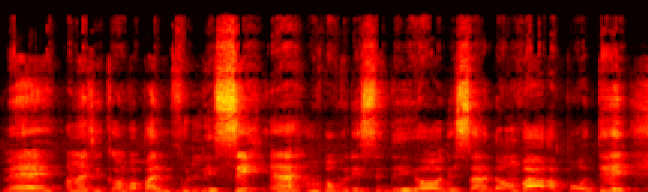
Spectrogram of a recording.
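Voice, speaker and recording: Noticeable background noise sits behind a woman's medium-pitched voice. She keeps a moderate pace with ordinary pitch variation. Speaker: talk show host. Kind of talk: casual chat. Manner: halting.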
